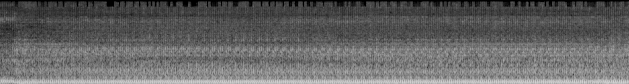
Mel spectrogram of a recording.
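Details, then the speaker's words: Yanmar TK486 2-liter four-cylinder diesel engine, running after getting it started with fuel shutoff jumped: steady even clatter at idle with faint turbo-like whistle, no misses or knocks; healthy despite fuel leaks from open injector lines. "Actually sounds pretty good for a little 2-liter 4-banger diesel. It's got a nice little whistle to it. Almost sounds like it has a turbocharger."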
